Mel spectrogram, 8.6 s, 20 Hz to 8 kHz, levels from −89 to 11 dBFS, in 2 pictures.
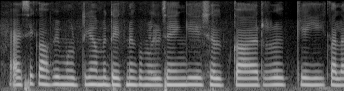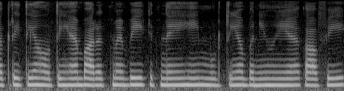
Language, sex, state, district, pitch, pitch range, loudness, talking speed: Hindi, female, Uttar Pradesh, Budaun, 220 Hz, 220-230 Hz, -20 LUFS, 175 wpm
